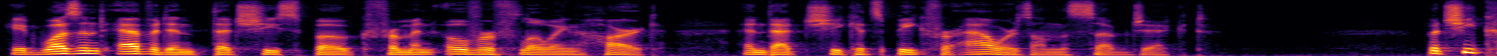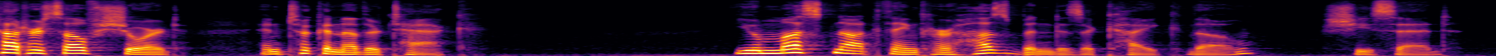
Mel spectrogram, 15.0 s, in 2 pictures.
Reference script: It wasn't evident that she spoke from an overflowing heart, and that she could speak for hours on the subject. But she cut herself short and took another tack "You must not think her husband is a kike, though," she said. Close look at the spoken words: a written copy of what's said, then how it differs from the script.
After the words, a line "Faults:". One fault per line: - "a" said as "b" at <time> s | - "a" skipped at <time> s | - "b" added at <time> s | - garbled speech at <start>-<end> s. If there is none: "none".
It wasn't evident that she spoke from an overflowing heart, and that she could speak for hours on the subject. But she cut herself short and took another tack "You must not think her husband is a kike, though," she said.
Faults:
none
